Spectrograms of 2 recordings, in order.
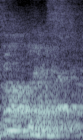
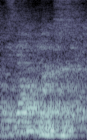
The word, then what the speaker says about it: Zwartbles: of this guy is Zwartbles. Zwartbles. Okay. That's how they pronounce it in the Netherlands. That's how they pronounce it in the Netherlands. However, here in the UK, we're just calling this Warble, because that's pretty much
